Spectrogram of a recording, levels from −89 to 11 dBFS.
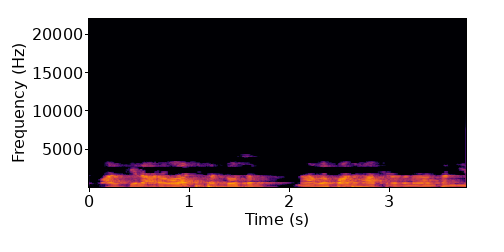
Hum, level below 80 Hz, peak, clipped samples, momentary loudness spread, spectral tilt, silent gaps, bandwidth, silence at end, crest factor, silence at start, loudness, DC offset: none; -54 dBFS; -2 dBFS; under 0.1%; 9 LU; -12.5 dB/octave; none; 4.3 kHz; 0 s; 16 dB; 0.1 s; -18 LUFS; under 0.1%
